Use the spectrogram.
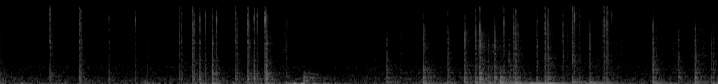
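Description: Long acrylic nails tap and scratch across a large, solid, flat wood-grain tabletop. They make a quick, irregular run of sharp clicks with bright tops over a low, dull body. Each tap stops almost at once, between soft scraping sounds.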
